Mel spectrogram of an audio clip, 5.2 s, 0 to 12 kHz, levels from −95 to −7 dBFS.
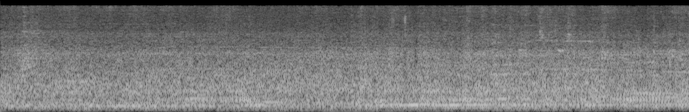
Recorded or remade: recorded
